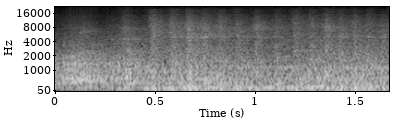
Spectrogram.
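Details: 1926 Ford Model T four-cylinder started with buzz coils, a little choke and the floor starter: the engine catches and settles straight into a steady rapid chuff over a low rumble, starting readily and running normally.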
